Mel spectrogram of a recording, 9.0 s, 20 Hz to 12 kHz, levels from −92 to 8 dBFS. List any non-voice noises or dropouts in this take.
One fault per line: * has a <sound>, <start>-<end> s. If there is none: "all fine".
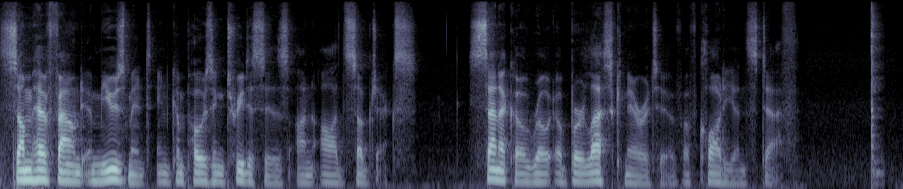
* has a tap, 8.7-8.9 s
